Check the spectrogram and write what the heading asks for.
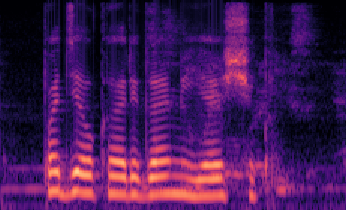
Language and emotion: Russian, neutral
